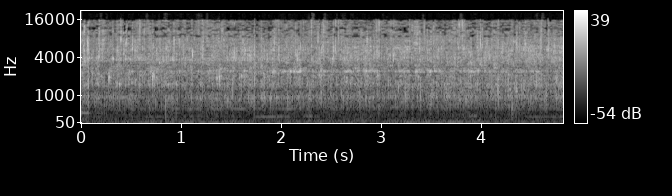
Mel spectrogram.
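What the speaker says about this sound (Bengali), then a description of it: "দিয়ে আমি ভেজে নিচ্ছি আলুগুলো, লাল করে ভেজে নেবো," Potato pieces seasoned with salt and turmeric fry in a pan for aloo do pyaza, giving a steady, close, broadband sizzle throughout with no talking.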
